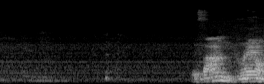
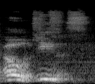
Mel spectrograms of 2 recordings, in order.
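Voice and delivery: surprised; 7 semitones higher, slower than usual. Retold or imitated. Disciple spotting sleeping Jesus.

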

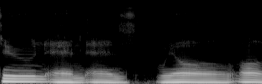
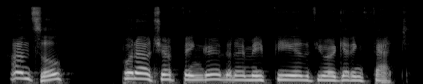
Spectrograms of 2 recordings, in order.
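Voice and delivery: put-on old woman calling; 9 semitones higher than usual. A narrator's reading. Witch at the stable checking on Hansel, high calling voice. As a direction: call the boy in a high old-crone voice. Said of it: "the old woman hobbled out to the stable and cried".

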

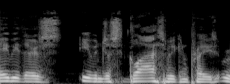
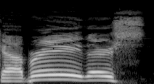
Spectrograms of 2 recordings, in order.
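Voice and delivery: higher, drawn-out call to a partner; retold calling out; 6 semitones higher, much slower than usual. Homeowner calling partner to the broken door, retold calling out. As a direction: re-enact calling someone over uneasily.

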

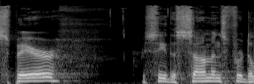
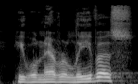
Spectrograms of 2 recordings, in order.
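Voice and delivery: ordinary talk

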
